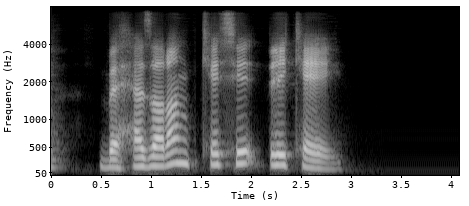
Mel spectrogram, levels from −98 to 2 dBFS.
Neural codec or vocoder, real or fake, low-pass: codec, 16 kHz, about 1 kbps, DyCAST, with the encoder's durations; fake; 7.2 kHz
